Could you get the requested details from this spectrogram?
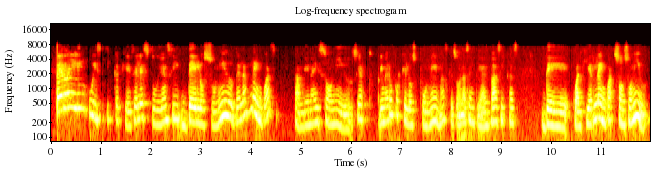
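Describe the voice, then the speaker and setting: Husky Santander Colombian woman lecturing. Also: medium pitch, mellow, highs cut off. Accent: Santander Colombian Spanish. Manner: explanatory, asks rhetorical questions. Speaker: university lecturer. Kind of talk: online class lecture.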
